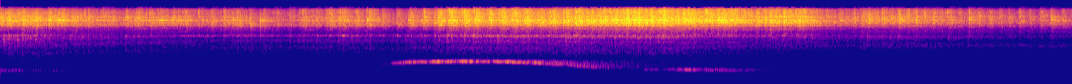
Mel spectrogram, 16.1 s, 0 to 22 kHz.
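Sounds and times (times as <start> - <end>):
handheld rattle shaking: 0.0 - 16.0
soft gliding pure tone: 5.8 - 11.8.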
